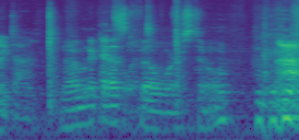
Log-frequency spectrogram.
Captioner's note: all laugh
